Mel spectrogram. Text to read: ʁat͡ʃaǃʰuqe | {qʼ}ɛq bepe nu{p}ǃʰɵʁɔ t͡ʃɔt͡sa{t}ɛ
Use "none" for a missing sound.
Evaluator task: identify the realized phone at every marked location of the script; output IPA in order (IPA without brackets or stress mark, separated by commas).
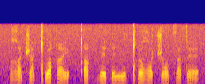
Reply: qʼ, none, t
